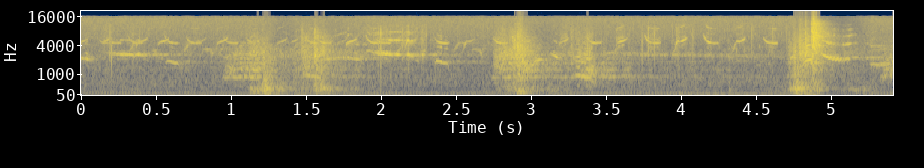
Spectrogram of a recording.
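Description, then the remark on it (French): A few sharp car-door clunks and rustles as people climb out of a parked car on arriving at a retirement home, spaced over several seconds, with birds chirping steadily in the open air behind. “Ils sont arrivés à la maison de retraite. Sortent de voiture.”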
